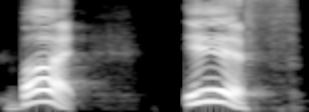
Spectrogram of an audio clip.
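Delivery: a sudden loud, high preacher's stress on if; emphatic but if. Shown as a demonstration. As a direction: punch the word if as the key condition. Preacher stresses the scripture condition.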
